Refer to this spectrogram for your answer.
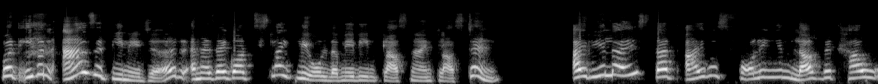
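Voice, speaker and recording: A woman with a Tamil accent talks at a moderate pace in a high voice with very wide pitch swings, the sound dry and close with no echo. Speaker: audience member asking a question. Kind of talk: Q&A comment.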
